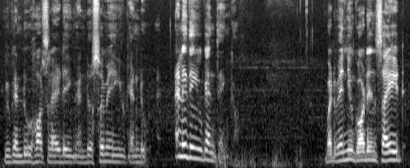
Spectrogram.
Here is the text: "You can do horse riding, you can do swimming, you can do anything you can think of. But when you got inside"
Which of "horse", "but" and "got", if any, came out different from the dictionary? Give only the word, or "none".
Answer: none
